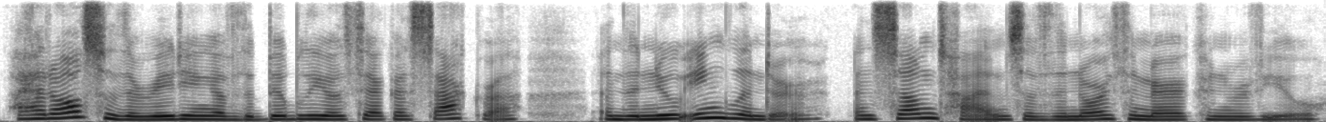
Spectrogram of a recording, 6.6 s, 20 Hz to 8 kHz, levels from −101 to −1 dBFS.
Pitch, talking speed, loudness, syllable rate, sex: 235 Hz, 180 wpm, -16 LUFS, 6.0 syllables/s, female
